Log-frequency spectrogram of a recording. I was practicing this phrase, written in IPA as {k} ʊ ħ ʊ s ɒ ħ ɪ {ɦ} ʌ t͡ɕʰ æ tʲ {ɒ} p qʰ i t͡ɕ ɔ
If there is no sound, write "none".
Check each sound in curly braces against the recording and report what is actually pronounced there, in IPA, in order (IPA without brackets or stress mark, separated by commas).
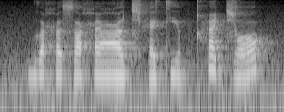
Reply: ɡ, ʕ, ɒ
